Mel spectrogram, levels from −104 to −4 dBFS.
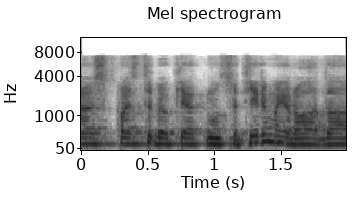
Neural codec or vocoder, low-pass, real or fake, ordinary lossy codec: none; 7.2 kHz; real; AAC, 32 kbps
